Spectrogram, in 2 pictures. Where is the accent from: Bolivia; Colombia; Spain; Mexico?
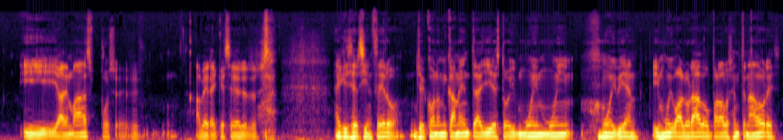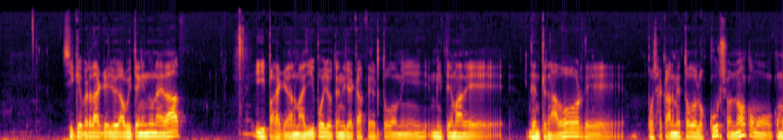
Spain; Madrid, Community of Madrid; Pero mi vida y mi infancia está en San Cristóbal. Bueno, entre San Cristóbal y Vallecas, porque todo el día era entrenar, pero mi infancia está ahí, mis amigos están ahí.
